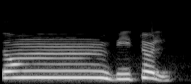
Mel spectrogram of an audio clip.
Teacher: حرف با اقلاب کا رول ہوگا جس میں کیا ہوتا ہے نون ساکن کی اواز کو میم میں بدل کر پڑھتے ہیں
